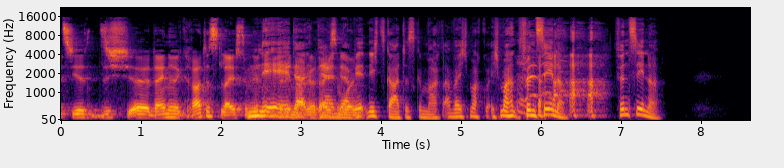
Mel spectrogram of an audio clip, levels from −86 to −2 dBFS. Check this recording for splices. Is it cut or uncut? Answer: uncut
